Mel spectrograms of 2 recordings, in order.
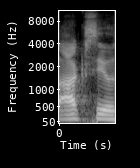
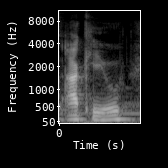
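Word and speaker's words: Accio: axio axio spell book is it even it's not axio right that's how they say it in hb4 pc so i kind of go with that but i'm pretty sure it's accu hey nice jumbo uh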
